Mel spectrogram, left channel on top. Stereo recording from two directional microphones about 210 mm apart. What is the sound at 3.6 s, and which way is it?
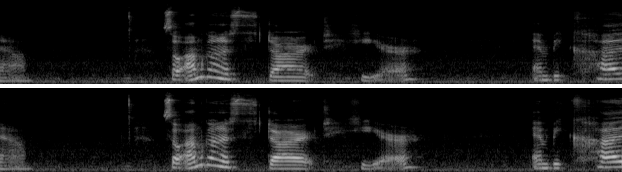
Speech, 90° right.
